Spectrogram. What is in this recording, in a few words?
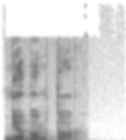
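"ньӧбӧмтор", Komi, female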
